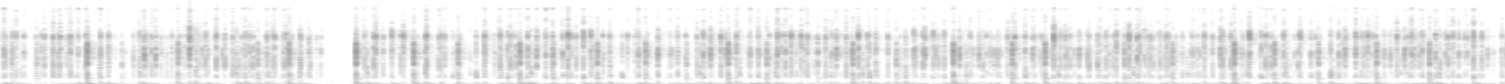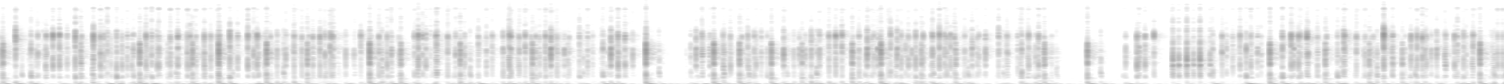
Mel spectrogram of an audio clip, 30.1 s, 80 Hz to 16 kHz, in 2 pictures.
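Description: Continuous typing on a Mode 80 mechanical keyboard with lubed Banana Split linear switches in an aluminium plate with no plate foam, under GMK keycaps: a dense run of keystrokes. The typing breaks off briefly three times: about three and a half seconds in, around twenty-two seconds, and around twenty-six seconds.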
